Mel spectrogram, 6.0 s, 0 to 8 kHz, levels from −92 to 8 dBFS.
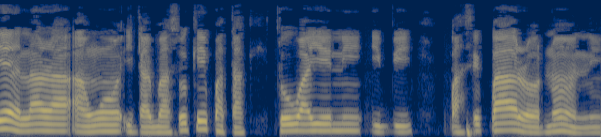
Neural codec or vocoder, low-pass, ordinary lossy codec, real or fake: none; 7.2 kHz; MP3, 32 kbps; real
